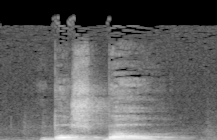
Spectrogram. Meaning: forestry, silviculture
- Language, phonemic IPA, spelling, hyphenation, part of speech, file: Dutch, /ˈbɔs.bɑu̯/, bosbouw, bos‧bouw, noun, Nl-bosbouw.ogg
